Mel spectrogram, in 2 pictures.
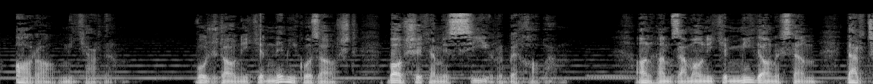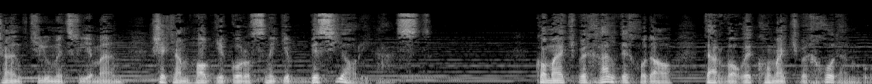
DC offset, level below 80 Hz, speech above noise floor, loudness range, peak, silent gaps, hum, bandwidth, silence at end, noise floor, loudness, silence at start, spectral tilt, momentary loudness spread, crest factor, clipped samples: under 0.1%; -28 dBFS; 21 dB; 2 LU; 0 dBFS; none; none; 11.5 kHz; 0 s; -38 dBFS; -17 LUFS; 0 s; -5 dB/octave; 19 LU; 18 dB; under 0.1%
